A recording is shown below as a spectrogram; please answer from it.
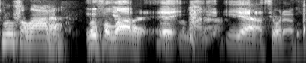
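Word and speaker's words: muffuletta: But yeah, And it's pronounced muffalata.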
